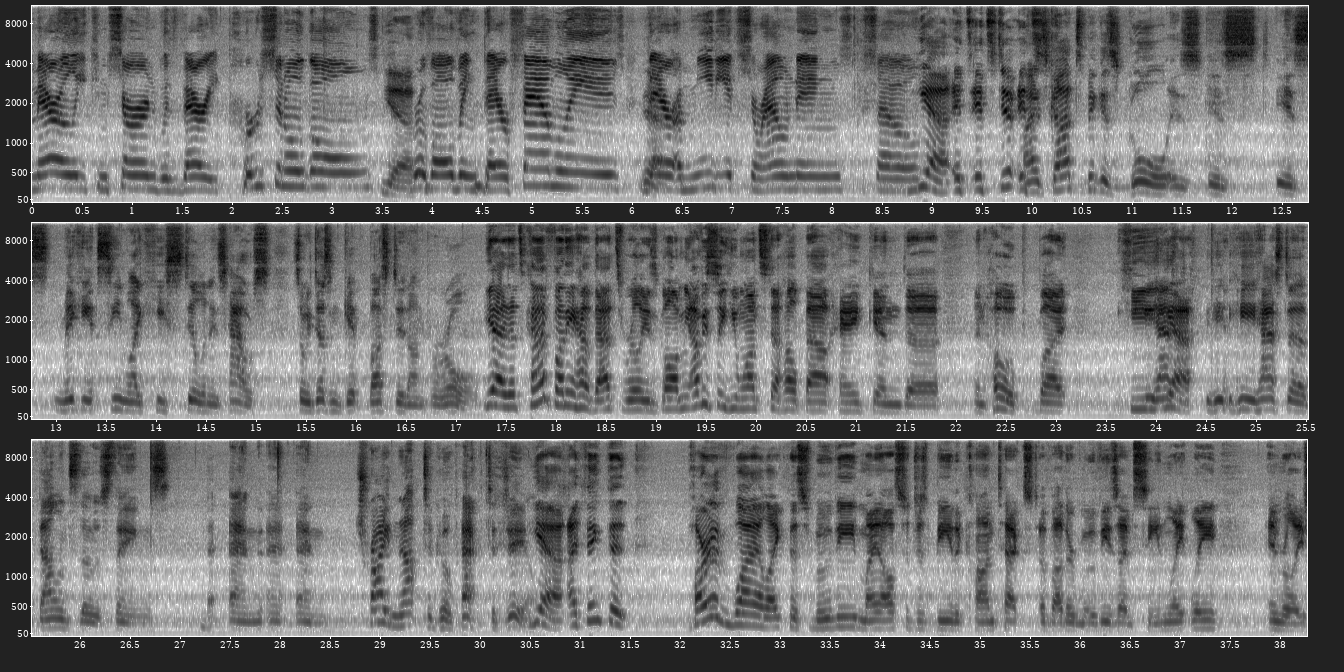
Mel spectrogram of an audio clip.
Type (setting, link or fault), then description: fault, background noise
